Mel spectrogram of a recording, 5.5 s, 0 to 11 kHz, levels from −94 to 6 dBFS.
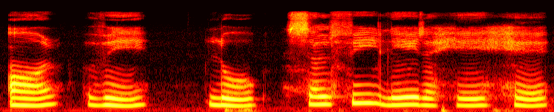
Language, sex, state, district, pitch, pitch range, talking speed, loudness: Hindi, female, Sikkim, Gangtok, 210 Hz, 200-230 Hz, 75 wpm, -15 LUFS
